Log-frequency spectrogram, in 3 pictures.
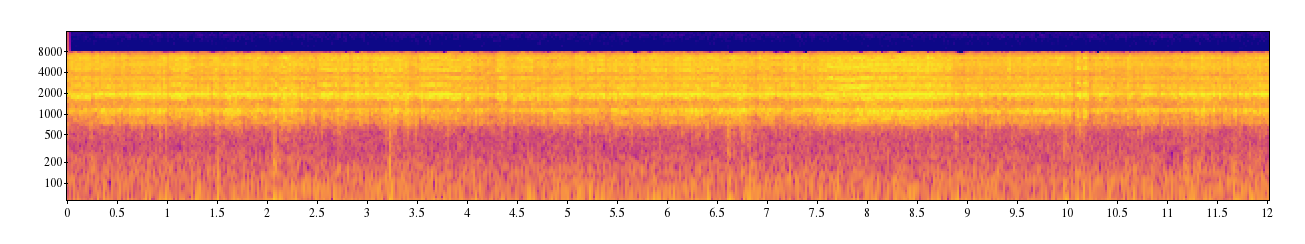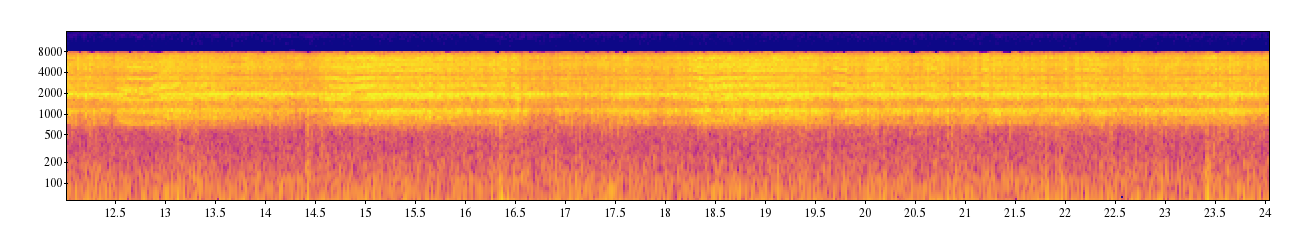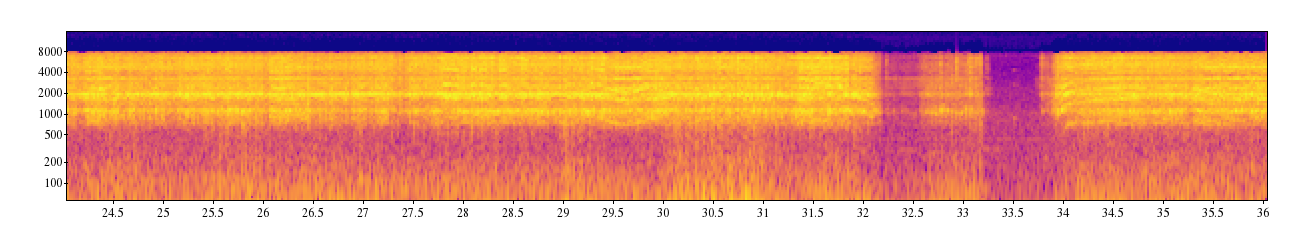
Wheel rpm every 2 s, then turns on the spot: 230, 230, 230, 230, 230, 230, 230, 230, 230, 230, 240, 230, 230, 230, 230, 200, 40, 200.
none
